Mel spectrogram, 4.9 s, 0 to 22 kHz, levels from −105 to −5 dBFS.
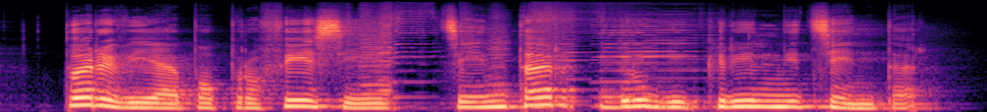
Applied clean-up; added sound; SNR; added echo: neural mask model RNNoise.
